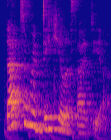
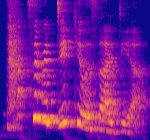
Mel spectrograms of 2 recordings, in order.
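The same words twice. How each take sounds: First: The tone sounds negative and disapproving. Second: The tone sounds light and amused. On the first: The idea is silly or stupid. "it can be a negative thing. It can mean silly or stupid" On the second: The idea is crazy and funny. "it can also mean that something is crazy and it should be laughed at"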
